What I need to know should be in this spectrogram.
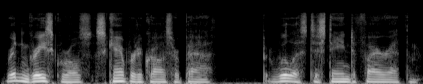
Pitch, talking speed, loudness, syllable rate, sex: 120 Hz, 215 wpm, -18 LUFS, 6.0 syllables/s, male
